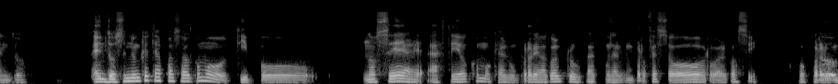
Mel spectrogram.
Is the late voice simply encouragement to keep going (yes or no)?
no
